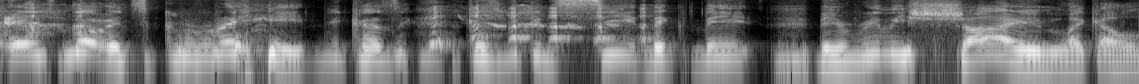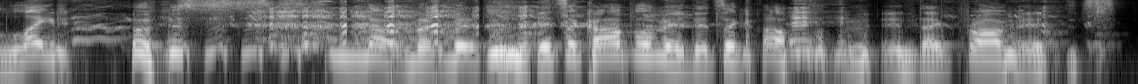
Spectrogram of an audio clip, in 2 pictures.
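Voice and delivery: high, laughing reassurance. Real, not acted. Reassuring her the teeth remark is a compliment, laughing. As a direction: laugh while making amends.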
